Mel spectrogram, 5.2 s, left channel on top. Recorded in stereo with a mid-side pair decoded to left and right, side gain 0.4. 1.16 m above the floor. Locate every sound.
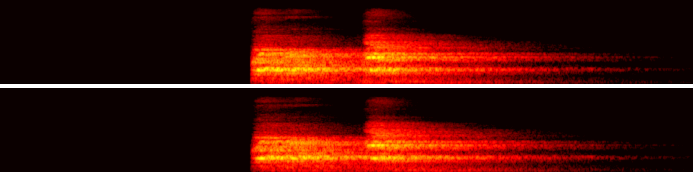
1.9 s a shout: 70° left, 2.5 m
